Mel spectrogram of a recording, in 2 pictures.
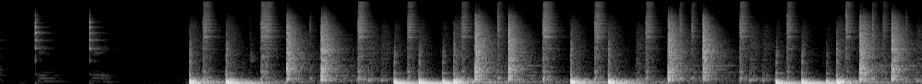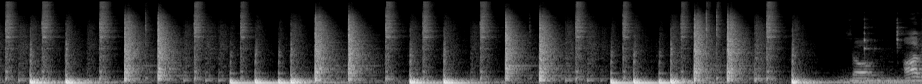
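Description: A linear drum groove with some notes deliberately left out for an open feel, played on a kit with steady kick and snare hits and busy cymbal strokes, close and loud after a short quiet start.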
